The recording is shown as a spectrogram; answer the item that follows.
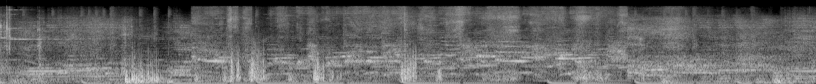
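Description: Background music with a deep, steady bass line.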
